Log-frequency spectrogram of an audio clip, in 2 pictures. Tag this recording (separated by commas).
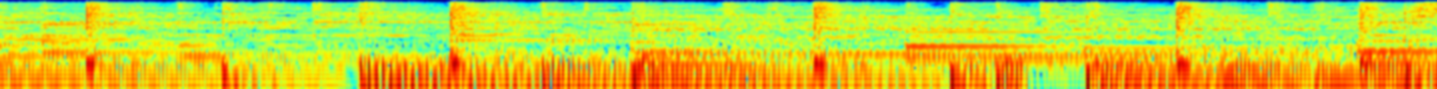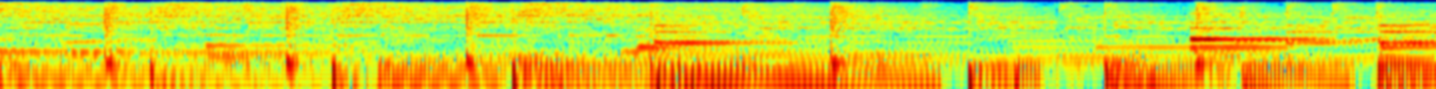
Music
